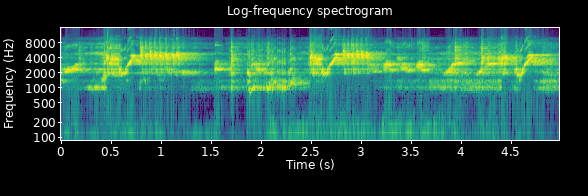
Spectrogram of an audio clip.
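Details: Wild white-rumped shama singing to provoke a rival, a continuous loud medley of bright whistles, trills and rising slurred notes with few breaks.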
